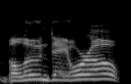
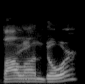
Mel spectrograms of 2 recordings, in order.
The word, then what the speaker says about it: Ballon d'Or: He's from Brazil, so they don't Did he pronounce win the he's from Barcelona. Did he win the Balloon de Oro? The Balloon d'Oro. Did he win the Balloon d'Oro? The Ballon d'Or.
